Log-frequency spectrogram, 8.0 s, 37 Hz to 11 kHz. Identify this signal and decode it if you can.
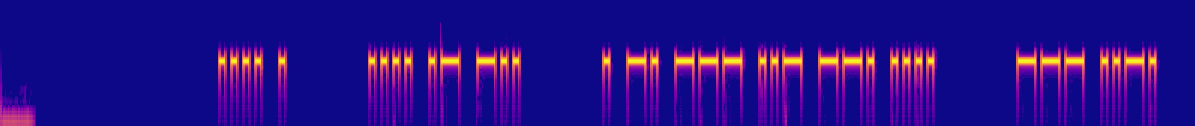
Morse code, heard as a keyed tone, about 32 wpm, 700 Hz. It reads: HE HAD ENOUGH OF
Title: 2x Word-Spacing - Sentences from Top 400 Words - 30wpm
